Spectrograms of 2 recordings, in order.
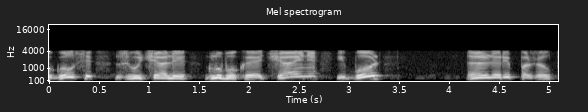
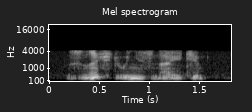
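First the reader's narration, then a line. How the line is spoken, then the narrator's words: Muttering. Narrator (Russian): пробормотал Кирк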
